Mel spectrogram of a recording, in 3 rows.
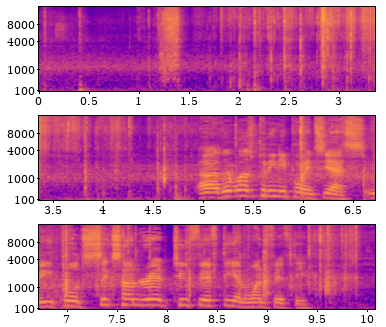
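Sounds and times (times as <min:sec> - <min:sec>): plastic wrap tearing and crinkling: 0:01.2 - 0:05.5, 0:08.6 - 0:10.0.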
